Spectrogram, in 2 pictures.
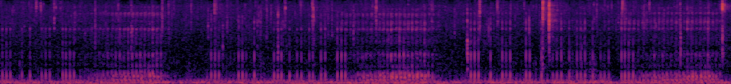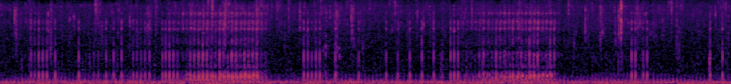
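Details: Light rain outside a window accompanies a cat's steady purr, a deep throbbing rumble that swells rhythmically about every two seconds across the recording, with frequent sharp patter of drops.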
